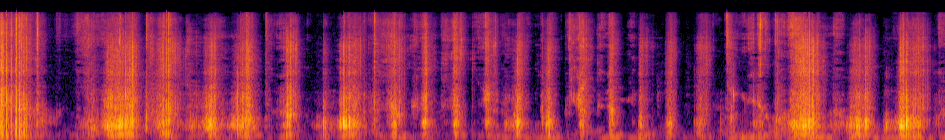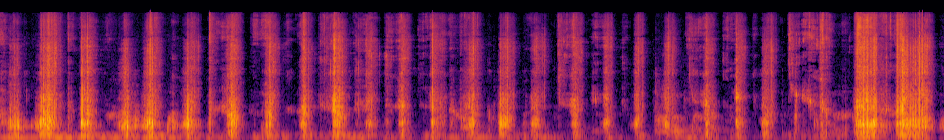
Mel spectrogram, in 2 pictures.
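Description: Close-miked biting and chewing of fluffy carbonated ice: a steady run of crisp crunches, about two a second, with louder bites at the start, about halfway through and near the end.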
